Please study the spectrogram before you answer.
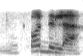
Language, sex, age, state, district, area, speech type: Assamese, female, 30-45, Assam, Tinsukia, urban, conversation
